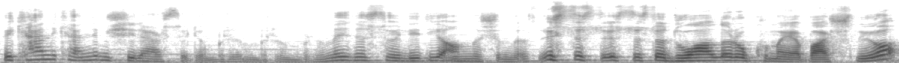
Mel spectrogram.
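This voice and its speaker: A woman hosting and telling a paranormal true-crime story, with an expressive, dramatic delivery. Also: medium pitch, faint music behind. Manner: lively, expressive retelling with dramatic pauses. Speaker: journalist and storyteller host.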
